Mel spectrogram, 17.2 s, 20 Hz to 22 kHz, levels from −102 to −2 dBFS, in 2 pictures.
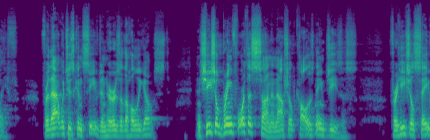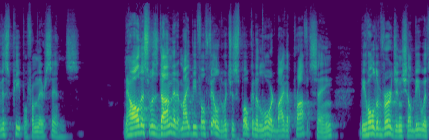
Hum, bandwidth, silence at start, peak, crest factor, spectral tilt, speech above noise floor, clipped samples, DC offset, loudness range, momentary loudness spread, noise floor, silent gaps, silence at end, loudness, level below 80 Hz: none; 19 kHz; 0 s; -6 dBFS; 24 dB; -3 dB/octave; 40 dB; under 0.1%; under 0.1%; 8 LU; 15 LU; -68 dBFS; 3.45-3.50 s, 3.84-3.89 s, 10.28-10.74 s, 10.95-11.04 s; 0 s; -28 LUFS; -70 dBFS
